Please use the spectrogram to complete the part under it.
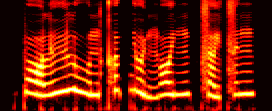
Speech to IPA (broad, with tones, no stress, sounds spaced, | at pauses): p ɔː˨˩ l yː˨˧ l uː˨˩ n kʰ ɐ˧ k̚ j ɵ˨˩ ɥ ŋ ɔː˨ j ŋ ʊ˧ k̚ s ɐ˨˩ j t͡s ɪ˧ ŋ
